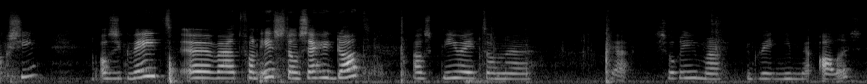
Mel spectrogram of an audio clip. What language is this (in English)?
Dutch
